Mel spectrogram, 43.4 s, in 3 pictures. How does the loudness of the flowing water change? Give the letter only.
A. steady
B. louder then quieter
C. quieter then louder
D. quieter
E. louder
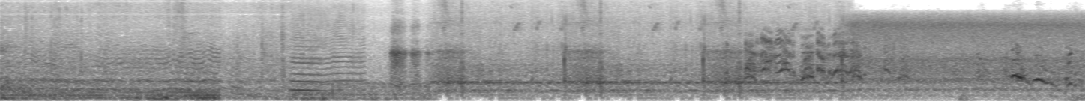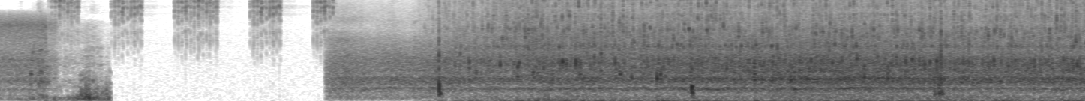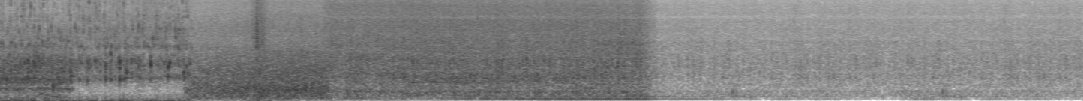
D.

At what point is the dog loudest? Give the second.
14 s.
